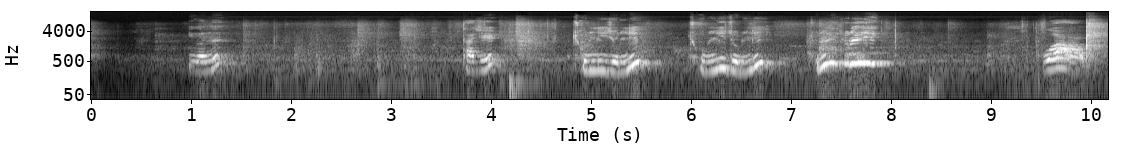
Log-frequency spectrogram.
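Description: A young boy talks close by in bursts, with animation.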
